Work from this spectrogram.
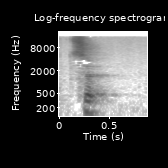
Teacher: Parce que le S, c'est un phonème sourd, et le T aussi, c'est un phonème sourd. Donc les deux ensemble se prononcent bien.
